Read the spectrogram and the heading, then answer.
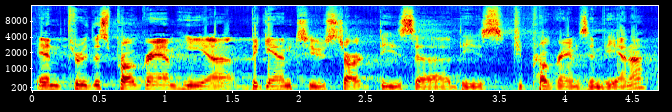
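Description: A man interpreting a sermon live, halting often with fillers as he searches for words. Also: mid-range voice, level tone, pushed and bright, in a large hall, rough recording. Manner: hesitant, halting, many fillers.

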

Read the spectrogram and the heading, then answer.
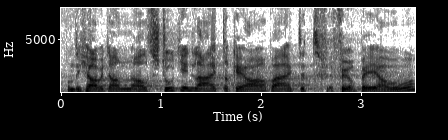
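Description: An older man from Switzerland, preaching in short phrases and pausing for an interpreter. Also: fairly high pitch, steady tone, a bit bright, in a large hall. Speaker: pastor. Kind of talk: sermon with consecutive interpreter.

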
